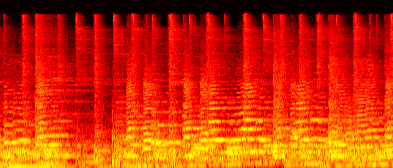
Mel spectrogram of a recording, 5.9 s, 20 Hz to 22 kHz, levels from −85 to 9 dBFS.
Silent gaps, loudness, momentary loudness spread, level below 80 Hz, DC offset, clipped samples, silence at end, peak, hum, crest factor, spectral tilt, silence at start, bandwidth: none; -17 LUFS; 6 LU; -26 dBFS; under 0.1%; under 0.1%; 0 s; -4 dBFS; none; 12 dB; -5.5 dB/octave; 0 s; 17 kHz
